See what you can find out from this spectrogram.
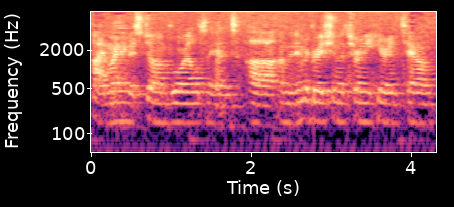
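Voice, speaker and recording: Flat-voiced man speaking from afar in a hall. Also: fairly high pitch, moderate pace. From Kentucky. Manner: polite, filler-heavy opening remarks. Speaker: immigration attorney. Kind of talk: public talk at a forum. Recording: echoey hall, distant mic, hiss.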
